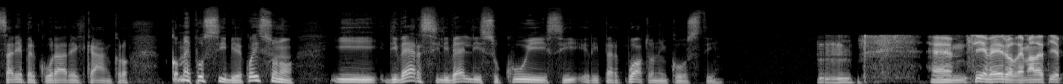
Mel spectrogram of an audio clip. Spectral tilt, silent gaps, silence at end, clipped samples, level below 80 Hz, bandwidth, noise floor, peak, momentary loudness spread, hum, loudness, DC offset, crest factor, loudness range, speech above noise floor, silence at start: -4.5 dB/octave; none; 0 s; under 0.1%; -50 dBFS; 15.5 kHz; -63 dBFS; -2 dBFS; 14 LU; none; -21 LUFS; under 0.1%; 20 dB; 7 LU; 42 dB; 0 s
